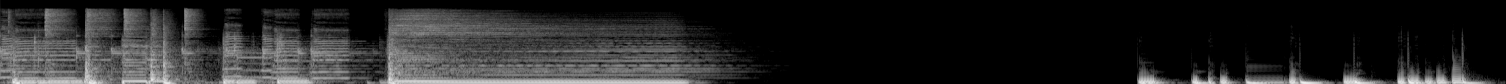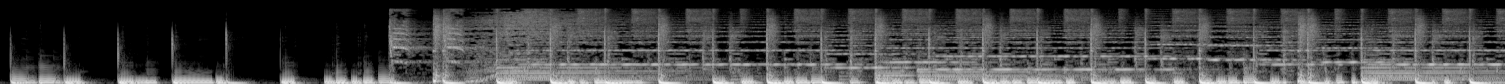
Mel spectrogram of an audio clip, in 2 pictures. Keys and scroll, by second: 5.9 space, 6.3 w, 10.1 Return, 10.8 shift+F2, 11.5 ctrl+space, 12.1 space, 13.6 Return, 14.3 shift+F2, 14.9 ctrl+KP_Add, 15.3 space, 16.9 space, 19.1 [, 23.9 space, 27.1 w, 28.1 Return, 28.9 ctrl+m, 29.9 Return.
